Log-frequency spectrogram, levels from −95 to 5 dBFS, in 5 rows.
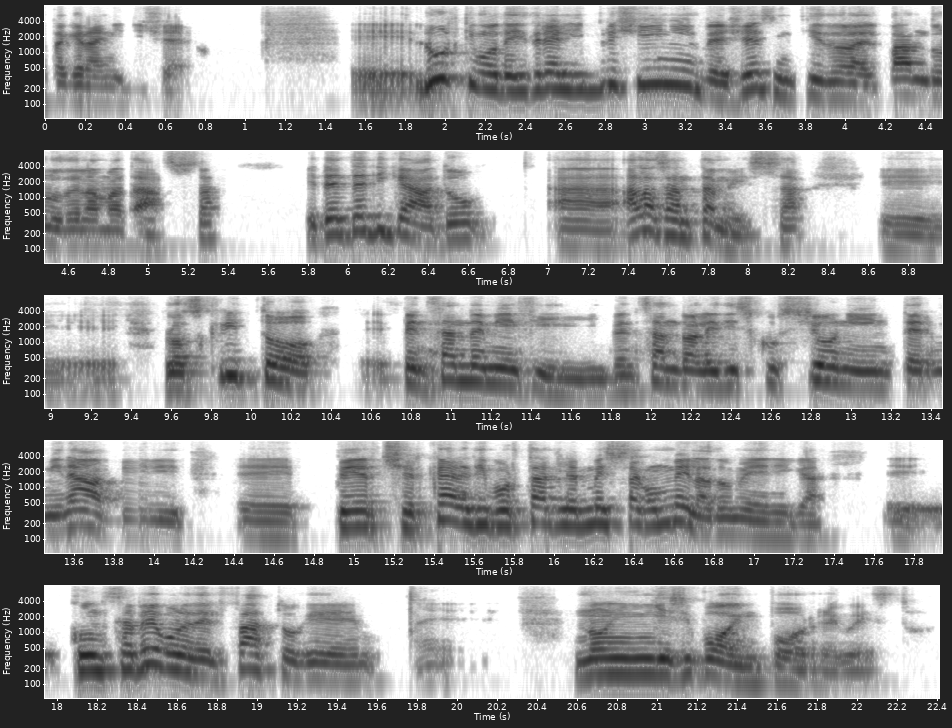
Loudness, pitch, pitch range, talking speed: -22 LUFS, 165 Hz, 130-200 Hz, 150 wpm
